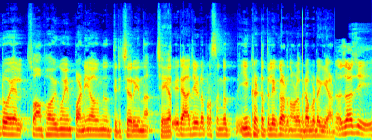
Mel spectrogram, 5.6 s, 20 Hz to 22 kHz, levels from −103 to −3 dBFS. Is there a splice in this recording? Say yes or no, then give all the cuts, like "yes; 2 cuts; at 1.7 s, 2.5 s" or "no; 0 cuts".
no; 0 cuts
